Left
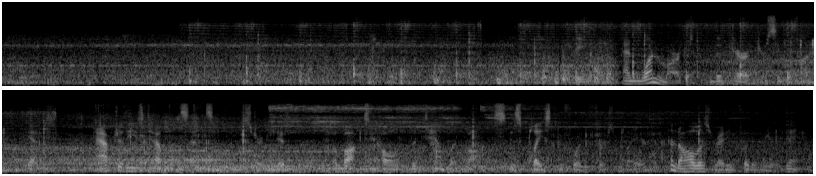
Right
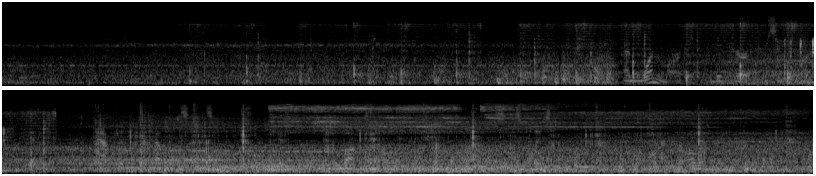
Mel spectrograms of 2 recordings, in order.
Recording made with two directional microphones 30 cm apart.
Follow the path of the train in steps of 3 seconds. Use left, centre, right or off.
left, left, left, centre, right, right.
